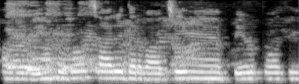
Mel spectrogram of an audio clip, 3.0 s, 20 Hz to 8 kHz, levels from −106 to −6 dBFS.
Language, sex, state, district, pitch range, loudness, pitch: Hindi, female, Bihar, Bhagalpur, 215-230 Hz, -13 LUFS, 220 Hz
